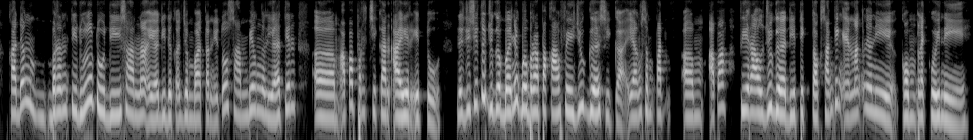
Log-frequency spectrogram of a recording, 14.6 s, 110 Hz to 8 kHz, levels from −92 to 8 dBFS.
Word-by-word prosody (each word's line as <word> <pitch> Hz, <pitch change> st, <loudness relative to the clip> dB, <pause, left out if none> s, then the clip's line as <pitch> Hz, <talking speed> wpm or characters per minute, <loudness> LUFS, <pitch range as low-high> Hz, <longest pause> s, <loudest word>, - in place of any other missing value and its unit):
kadang 250 Hz, -, -1 dB
berhenti 260 Hz, +2 st, 0 dB
dulu 330 Hz, +9 st, +2 dB
tuh 270 Hz, -5 st, +2 dB
di 235 Hz, +2 st, -1 dB
sana 240 Hz, -4 st, -1 dB
ya 205 Hz, +1 st, +1 dB
di 225 Hz, -, -5 dB
dekat 220 Hz, -3 st, -3 dB
jembatan 210 Hz, -1 st, -2 dB
itu 265 Hz, +11 st, -3 dB
sambil 245 Hz, 0 st, -3 dB
ngeliatin, 250 Hz, +3 st, -1 dB, 0.2 s
mmm, 220 Hz, -2 st, +2 dB
apa 225 Hz, +8 st, 0 dB
percikan 250 Hz, -2 st, -3 dB
air 230 Hz, 0 st, +6 dB
itu. 210 Hz, -4 st, -4 dB, 0.2 s
Nah 240 Hz, -, 0 dB
di 265 Hz, -, -4 dB
situ 325 Hz, +8 st, +1 dB
juga 285 Hz, 0 st, +4 dB
banyak 260 Hz, +8 st, +3 dB
beberapa 265 Hz, -1 st, +4 dB
kafe 250 Hz, 0 st, +2 dB
juga 265 Hz, -1 st, +3 dB
sih, 230 Hz, -5 st, -10 dB
Kak, -, -, -5 dB
yang 225 Hz, +1 st, -1 dB
sempat, 245 Hz, -2 st, -4 dB, 0.2 s
mmm, 225 Hz, 0 st, -2 dB
apa 295 Hz, +1 st, 0 dB, 0.2 s
viral 260 Hz, -2 st, +4 dB
juga 270 Hz, -4 st, +5 dB
di 230 Hz, -, -1 dB
TikTok 245 Hz, -2 st, -2 dB
saking 265 Hz, +8 st, -3 dB
enaknya 245 Hz, +6 st, -2 dB
nih 225 Hz, -6 st, 0 dB
komplekku 225 Hz, 0 st, +1 dB
ini. 190 Hz, -6 st, -1 dB
240 Hz, 170 wpm, -20 LUFS, 220-265 Hz, 0.2 s, air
